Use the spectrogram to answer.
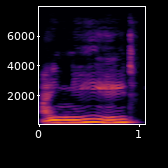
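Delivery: lightly voiced high little girl, insisting; a child who won't let the sheep stop; Ava insisting. Girl refusing to let tired sheep quit, high and insistent. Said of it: "said Ava".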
